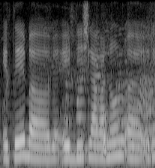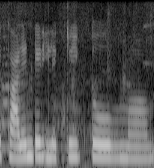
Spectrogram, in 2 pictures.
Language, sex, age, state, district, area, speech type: Bengali, female, 18-30, West Bengal, Darjeeling, urban, spontaneous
